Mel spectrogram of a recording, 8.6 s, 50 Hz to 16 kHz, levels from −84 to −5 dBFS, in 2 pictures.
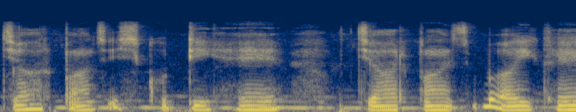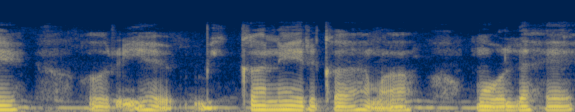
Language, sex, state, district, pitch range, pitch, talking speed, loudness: Hindi, female, Rajasthan, Bikaner, 130-200 Hz, 140 Hz, 105 wpm, -19 LUFS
